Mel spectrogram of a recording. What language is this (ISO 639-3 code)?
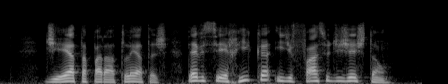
por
